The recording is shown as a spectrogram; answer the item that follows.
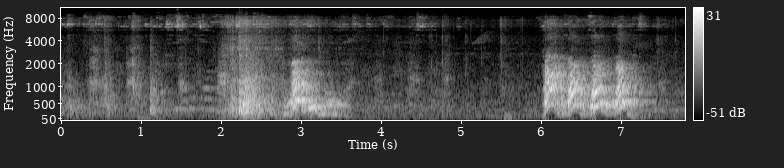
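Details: Golden Retriever Max barks at monkeys to drive them away, two short clusters of rough barks, one early and one late, separated by a quieter stretch with faint background noise.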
